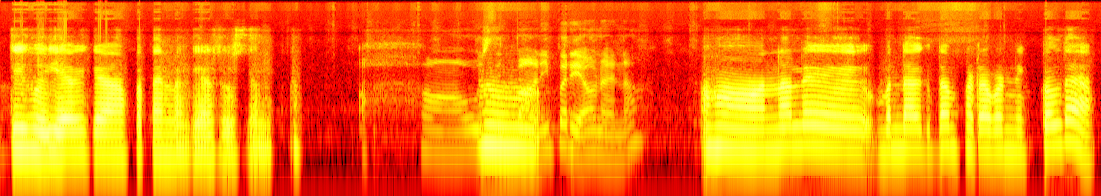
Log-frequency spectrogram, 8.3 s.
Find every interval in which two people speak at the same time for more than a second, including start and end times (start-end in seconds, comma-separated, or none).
none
